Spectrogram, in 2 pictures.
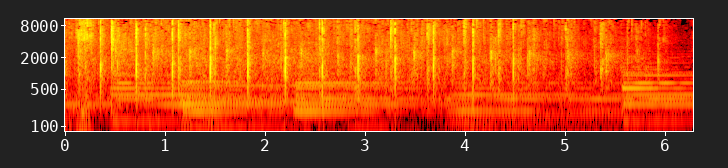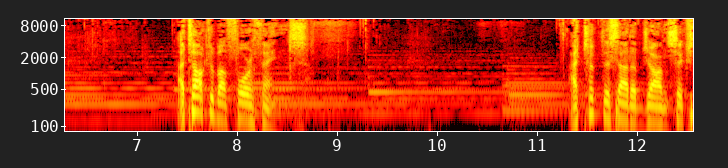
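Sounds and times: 
audience hand clapping: 0:00.0 - 0:06.7
speech: 0:07.4 - 0:08.7, 0:11.4 - 0:12.5.

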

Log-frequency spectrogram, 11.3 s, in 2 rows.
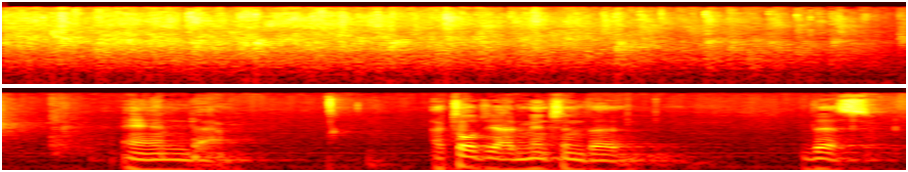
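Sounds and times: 
crowd applauding: 0:00.0 - 0:06.2
speech: 0:06.4 - 0:07.2, 0:08.4 - 0:09.9, 0:10.6 - 0:11.2.

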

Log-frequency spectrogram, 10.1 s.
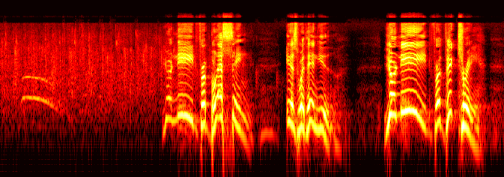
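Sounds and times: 
audience clapping hands: 0:00.0 - 0:04.4
speech: 0:03.3 - 0:05.1, 0:05.7 - 0:06.7, 0:07.7 - 0:09.7.

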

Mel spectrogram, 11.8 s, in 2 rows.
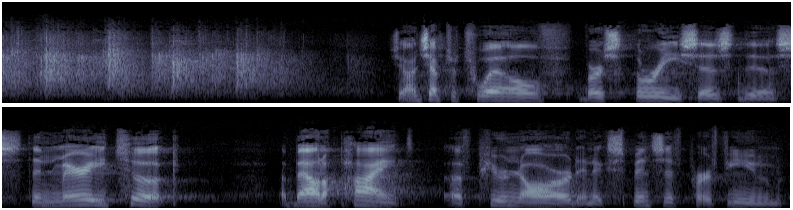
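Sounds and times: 
audience hand clapping: 0:00.0 - 0:02.7
speech: 0:03.0 - 0:07.3, 0:08.0 - 0:11.8.

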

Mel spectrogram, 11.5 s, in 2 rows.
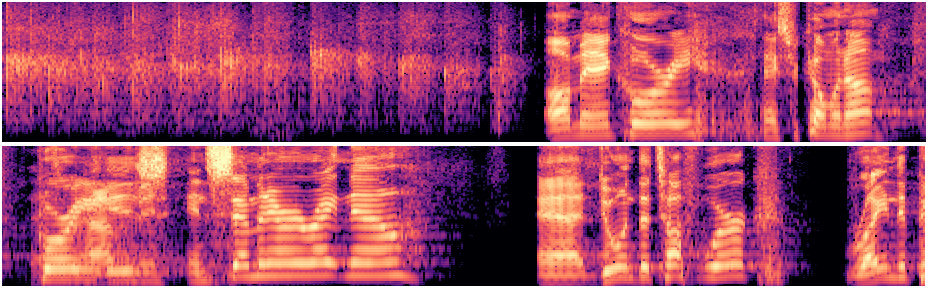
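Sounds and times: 
audience applause: 0:00.0 - 0:03.6
speech: 0:03.4 - 0:08.5, 0:09.1 - 0:11.5.

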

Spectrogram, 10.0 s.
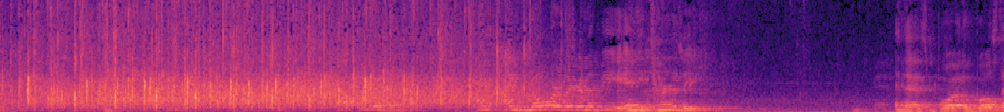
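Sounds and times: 
audience applause: 0:00.0 - 0:05.9
speech: 0:05.2 - 0:07.2, 0:09.0 - 0:10.0.

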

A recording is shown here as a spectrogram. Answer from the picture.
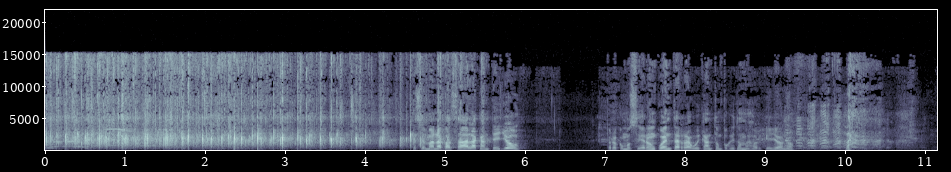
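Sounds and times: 
audience applause: 0:00.0 - 0:05.5
speech: 0:04.6 - 0:06.0, 0:07.0 - 0:10.3
laughter: 0:08.7 - 0:10.9.

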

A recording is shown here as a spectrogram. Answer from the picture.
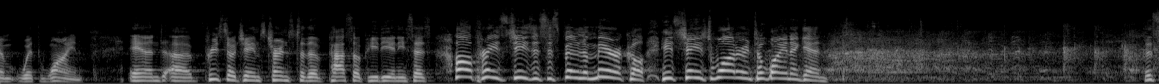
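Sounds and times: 
speech: 0:00.0 - 0:08.7
laughter: 0:07.4 - 0:11.5
polite courtesy clapping from audience: 0:08.4 - 0:11.5.

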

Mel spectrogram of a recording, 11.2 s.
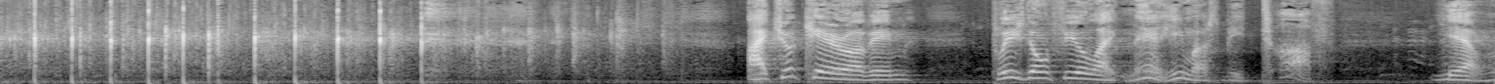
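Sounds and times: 
audience applause: 0:00.0 - 0:05.3
speech: 0:05.6 - 0:09.8, 0:10.8 - 0:11.1.

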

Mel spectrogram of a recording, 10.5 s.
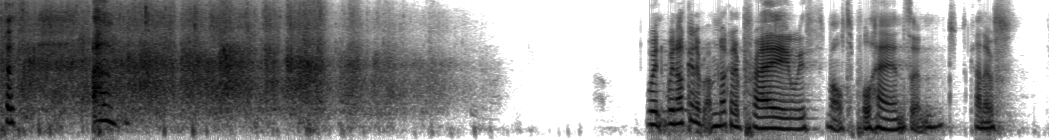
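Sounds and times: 
crowd applause: 0:00.0 - 0:04.6
speech: 0:00.1 - 0:00.4, 0:01.0 - 0:01.4, 0:06.6 - 0:10.2.

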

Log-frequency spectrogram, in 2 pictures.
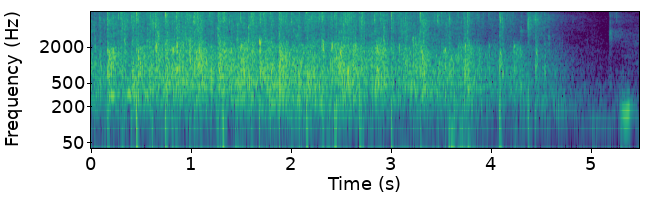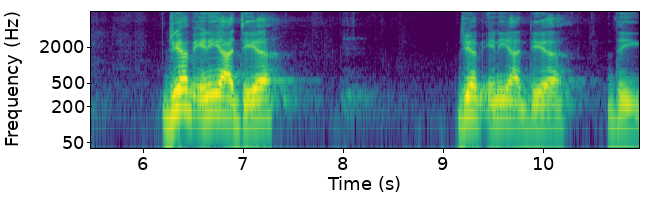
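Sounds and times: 
audience applause: 0:00.0 - 0:04.8
speech: 0:06.2 - 0:07.4, 0:09.2 - 0:10.9.

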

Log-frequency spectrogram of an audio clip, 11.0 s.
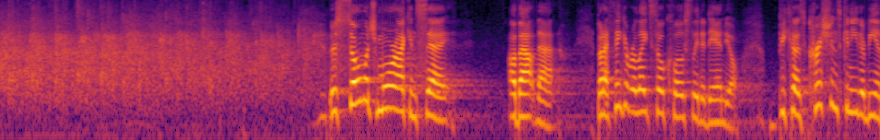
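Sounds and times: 
audience clapping: 0:00.0 - 0:04.2
speech: 0:04.0 - 0:05.8, 0:06.4 - 0:11.0.

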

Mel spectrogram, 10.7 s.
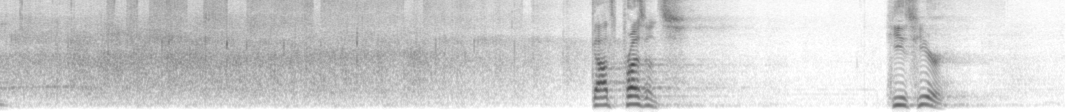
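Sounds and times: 
audience applause: 0:00.0 - 0:06.0
speech: 0:06.0 - 0:06.9, 0:08.9 - 0:09.6.

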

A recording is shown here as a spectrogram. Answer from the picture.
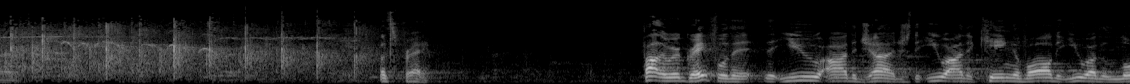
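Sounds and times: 
audience clapping: 0:00.0 - 0:04.2
speech: 0:03.8 - 0:04.4, 0:06.4 - 0:11.2.

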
